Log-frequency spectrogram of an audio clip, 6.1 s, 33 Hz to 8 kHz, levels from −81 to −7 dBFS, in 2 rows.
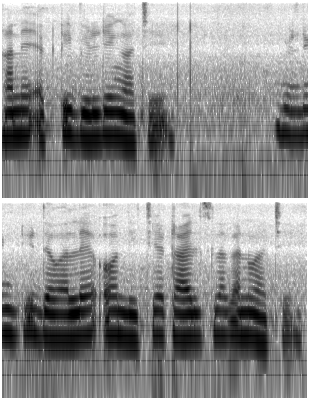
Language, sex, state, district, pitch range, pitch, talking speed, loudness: Bengali, female, Assam, Hailakandi, 170-185 Hz, 180 Hz, 110 wpm, -14 LUFS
